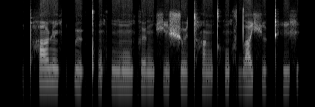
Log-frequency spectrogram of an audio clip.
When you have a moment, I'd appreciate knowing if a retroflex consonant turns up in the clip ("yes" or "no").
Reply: yes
